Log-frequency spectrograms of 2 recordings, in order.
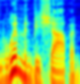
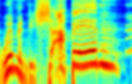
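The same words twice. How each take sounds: First: Said in the usual way. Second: Higher, louder, slow stand-up catchphrase with a laugh; hack comic catchphrase. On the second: Shown as a demonstration. Host mocking a hack comedian catchphrase, hammed up. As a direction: ham up the old-comic line. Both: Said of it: "some people will know what that's from".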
